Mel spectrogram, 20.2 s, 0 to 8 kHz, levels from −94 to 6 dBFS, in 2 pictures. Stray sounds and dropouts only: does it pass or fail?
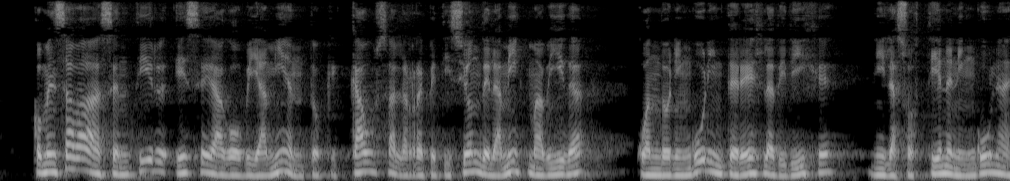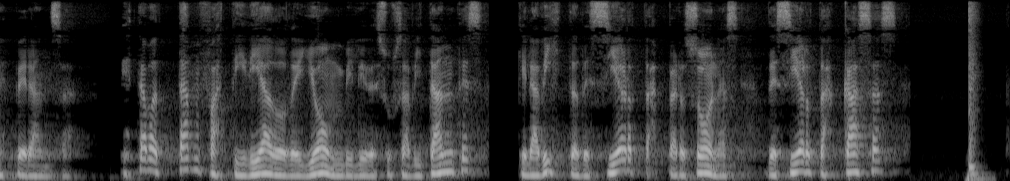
fail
